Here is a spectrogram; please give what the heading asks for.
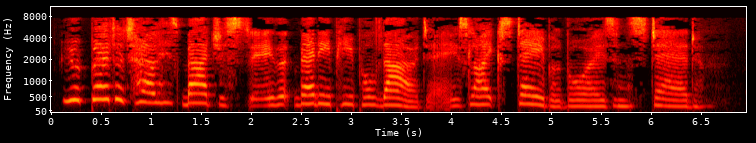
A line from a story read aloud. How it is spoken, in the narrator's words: The lady's maid said sleepily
